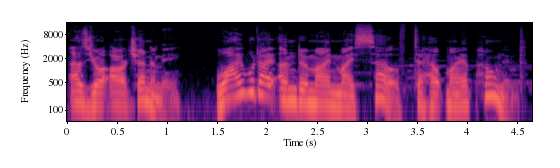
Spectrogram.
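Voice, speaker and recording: A calm, gentle physician speaks in a soft, measured way. His voice sits a little high and moves lively up and down. Faint music plays behind. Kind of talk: video game voice acting.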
